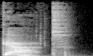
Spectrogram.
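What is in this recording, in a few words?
"gatt", British English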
